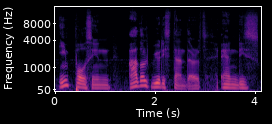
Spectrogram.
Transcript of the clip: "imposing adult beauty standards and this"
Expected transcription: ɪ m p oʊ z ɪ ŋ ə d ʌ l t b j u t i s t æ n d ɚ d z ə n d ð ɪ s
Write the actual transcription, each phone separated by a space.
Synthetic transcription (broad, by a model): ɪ m p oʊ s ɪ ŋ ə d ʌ l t b j u t i s t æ n d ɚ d s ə n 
